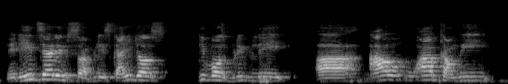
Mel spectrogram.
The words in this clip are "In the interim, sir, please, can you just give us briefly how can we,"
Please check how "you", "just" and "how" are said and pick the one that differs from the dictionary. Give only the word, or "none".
none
